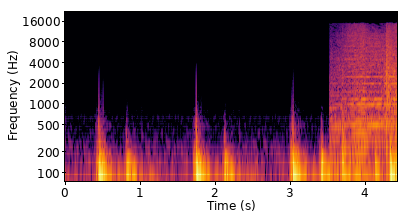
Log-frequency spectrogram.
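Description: Heartbeat sound effect: a slow, low double thump, lub-dub, about every 1.3 seconds, three beats. Loud music comes in shortly before the end.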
